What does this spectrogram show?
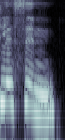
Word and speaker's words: listen: The word is listen. T is silent here.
